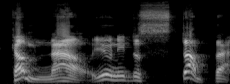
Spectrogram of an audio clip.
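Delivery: over-the-top, loud, swooping forties newsreel announcer voice. Showing the voice they'll use, over-the-top 1940s news announcer voice. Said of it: "that over the top, like nineteen forties, fifties, like a news announcer voice that I'll use".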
